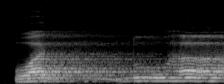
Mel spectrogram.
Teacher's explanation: Jadi huruf Dad ini mempunyai sifat istilah, jadi dibaca tebal. Ini tempat keluarnya itu pada dua sisi lidah atau salah satunya, itu kiri atau kanan, menempel pada gigi geraham pada bagian atas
